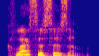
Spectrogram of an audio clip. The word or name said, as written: classicism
